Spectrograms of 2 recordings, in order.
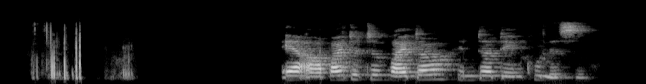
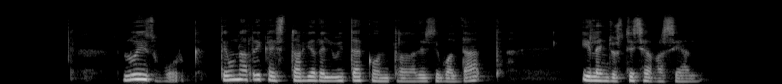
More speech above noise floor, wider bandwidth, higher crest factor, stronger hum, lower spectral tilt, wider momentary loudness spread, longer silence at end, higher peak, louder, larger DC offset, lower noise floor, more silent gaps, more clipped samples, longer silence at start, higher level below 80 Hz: first, over 71 dB vs 52 dB; second, 7.8 kHz vs 10 kHz; about the same, 22 dB vs 18 dB; neither; second, 0 dB/octave vs -6 dB/octave; first, 23 LU vs 16 LU; second, 0.6 s vs 0.85 s; first, 0 dBFS vs -10 dBFS; first, -20 LUFS vs -26 LUFS; neither; first, under -90 dBFS vs -78 dBFS; first, 2.48-2.76 s vs none; neither; second, 0.3 s vs 1.25 s; about the same, -78 dBFS vs -76 dBFS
